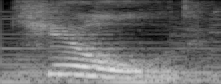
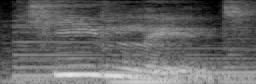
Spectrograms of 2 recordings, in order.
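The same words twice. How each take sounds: First: The -ed ending adds no extra syllable. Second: The -ed ending is said as an extra syllable. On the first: The speaker calls it right. "é como se o E não existisse" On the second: The speaker calls it wrong. "Não é killed"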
